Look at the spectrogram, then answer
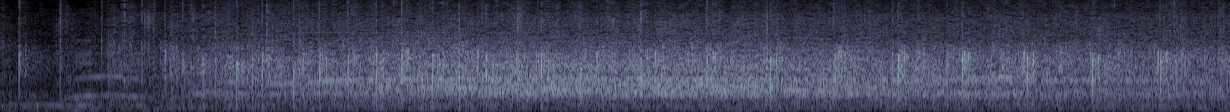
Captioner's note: audience applauds; people cheer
